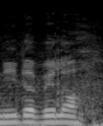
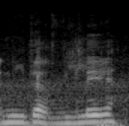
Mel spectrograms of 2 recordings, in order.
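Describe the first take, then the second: First: Niederviller with a short, German "-villa" ending; German pronunciation. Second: Niedervillers ending in a rising "-vilé"; French-style pronunciation. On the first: Driver arriving in Alsace, trying Niederviller the German way. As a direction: pronounce Niederviller German-style, last syllable an unstressed "-a". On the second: Driver unsure how Alsace says it, Niedervillers tried French-style. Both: Shown as a demonstration. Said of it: "wie man's jetzt richtig ausspricht".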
